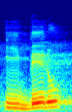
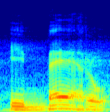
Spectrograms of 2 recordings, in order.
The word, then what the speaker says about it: ibero: Consultei pela internet e íbero ainda não existe é somente ibero eu quero que você circule a sílaba mais forte aí que é o b ibero ibero ela é a mais forte e a primeira como proparoxítono íbero não existe autópsia autopsia gente na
